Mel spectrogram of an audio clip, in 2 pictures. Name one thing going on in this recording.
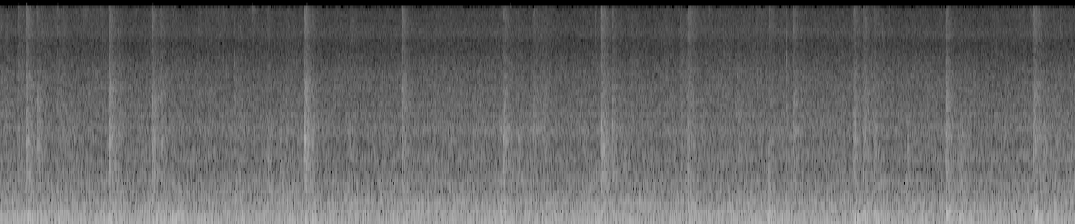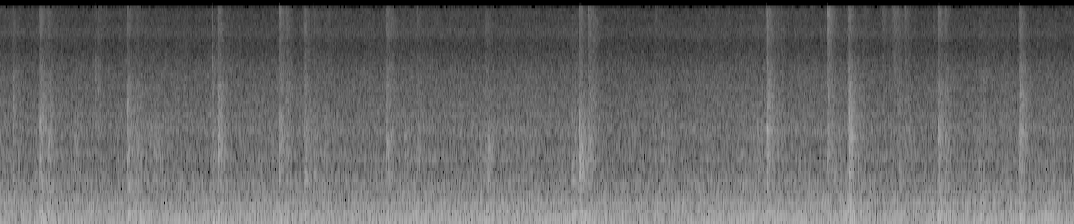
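A condenser tumble dryer runs with a steady low hum.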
